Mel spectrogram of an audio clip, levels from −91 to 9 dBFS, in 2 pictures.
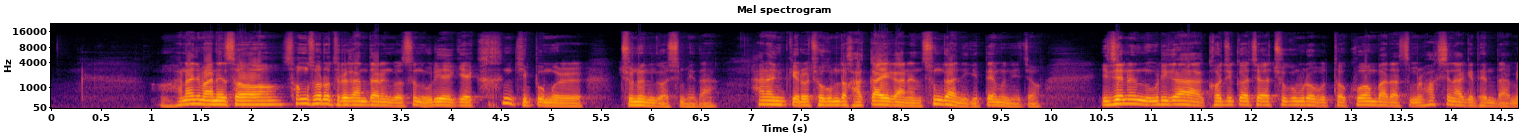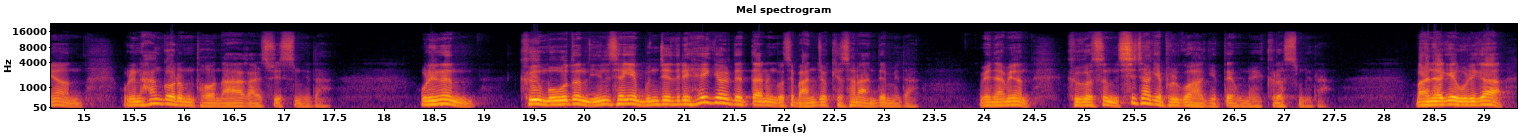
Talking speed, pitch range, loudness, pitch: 315 characters per minute, 100-140 Hz, -14 LUFS, 120 Hz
